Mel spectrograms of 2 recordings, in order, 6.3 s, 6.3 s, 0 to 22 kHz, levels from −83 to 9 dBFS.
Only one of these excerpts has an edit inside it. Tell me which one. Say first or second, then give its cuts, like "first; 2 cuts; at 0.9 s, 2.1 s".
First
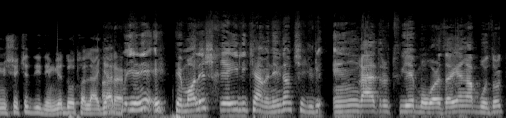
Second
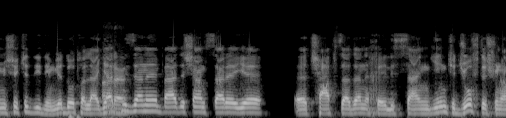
first; 1 cut; at 1.5 s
